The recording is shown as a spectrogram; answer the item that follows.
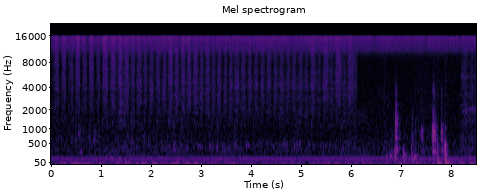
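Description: Foam ink blending tool rubbed in quick short strokes over smooth Bristol card, dabbing on Distress Oxide ink: a soft, scratchy rubbing at about five or six strokes a second. The rubbing stops about six seconds in, and a few light taps follow.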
